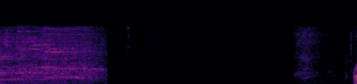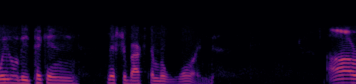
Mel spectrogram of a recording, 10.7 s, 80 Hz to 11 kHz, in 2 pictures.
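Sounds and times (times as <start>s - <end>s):
draft countdown music: 0.0s - 1.6s
speech: 5.3s - 8.7s, 10.3s - 10.6s.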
